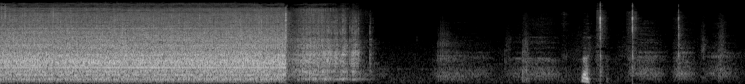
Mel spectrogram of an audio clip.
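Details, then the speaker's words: 1946 Victor model 40B projector mechanism running at sound speed with amplifier off: busy, even clatter of many gears for about three seconds then shutting off; motor sounds okay, normal running. "And uh the motor sounds okay."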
